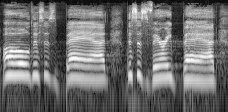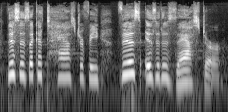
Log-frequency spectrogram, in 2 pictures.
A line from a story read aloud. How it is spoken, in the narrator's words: moaning and groaning and saying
